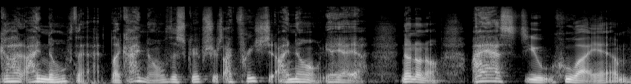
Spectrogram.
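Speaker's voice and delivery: play-acted irritated, annoyed, exasperated tone. Retelling the answer given to God after the word son: retelling an annoyed reply. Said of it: "I was so annoyed by that answer".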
